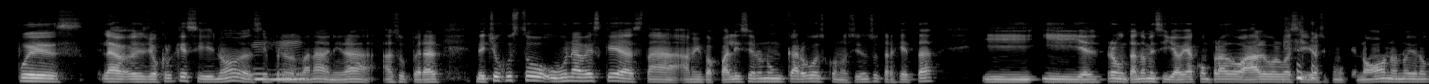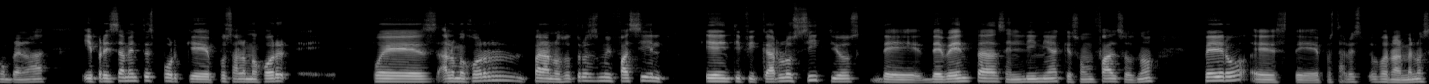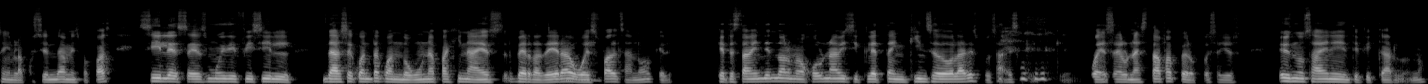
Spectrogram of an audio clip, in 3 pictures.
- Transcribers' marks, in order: chuckle; chuckle
- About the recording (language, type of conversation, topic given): Spanish, podcast, ¿Qué miedos o ilusiones tienes sobre la privacidad digital?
